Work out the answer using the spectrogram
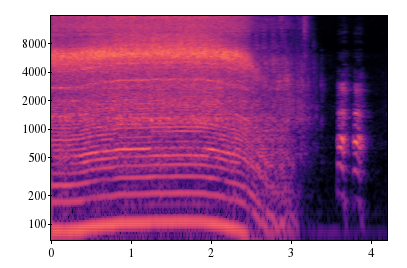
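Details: Homelite string trimmer, no model number, with a new non-OEM Chinese aftermarket carburetor; two-stroke buzzes steadily high, then sags and dies within a second once the mixture is turned slightly past its one working spot.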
